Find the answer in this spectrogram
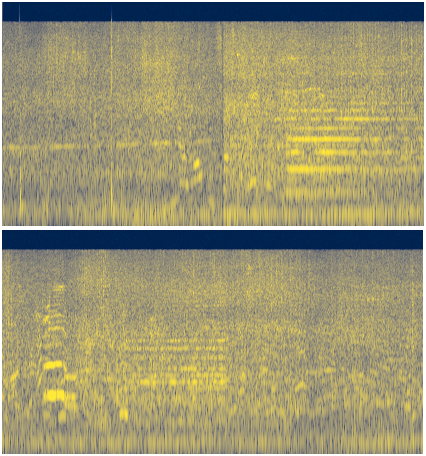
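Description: A vehicle horn held in two long steady blasts, the first about three and a half seconds in and the second after a short break around six seconds, over the low rumble of a running engine and street traffic.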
